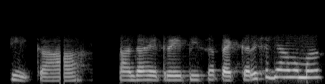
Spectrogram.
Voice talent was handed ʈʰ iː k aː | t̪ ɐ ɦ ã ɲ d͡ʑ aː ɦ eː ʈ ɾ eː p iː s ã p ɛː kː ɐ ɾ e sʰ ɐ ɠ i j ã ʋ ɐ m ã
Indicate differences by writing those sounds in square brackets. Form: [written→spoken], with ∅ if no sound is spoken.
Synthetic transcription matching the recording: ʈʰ iː k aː | t̪ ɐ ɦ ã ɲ d͡ʑ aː ɦ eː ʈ ɾ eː p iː s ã p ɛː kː ɐ ɾ e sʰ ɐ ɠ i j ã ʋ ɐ m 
